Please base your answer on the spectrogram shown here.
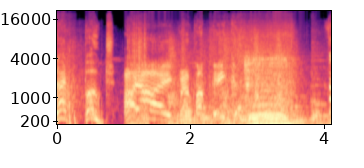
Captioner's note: tooting; all singing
